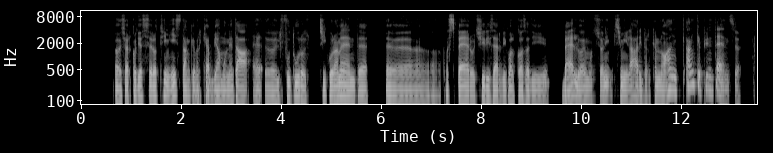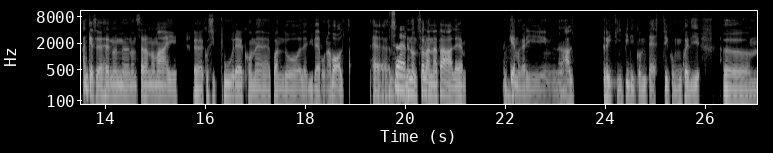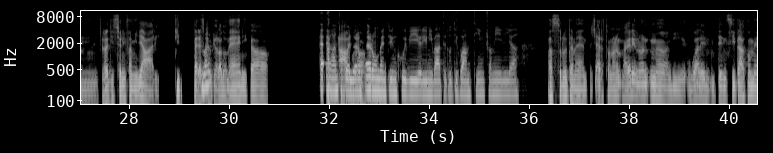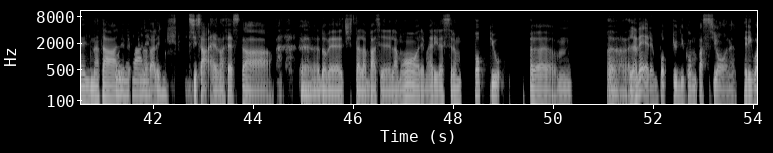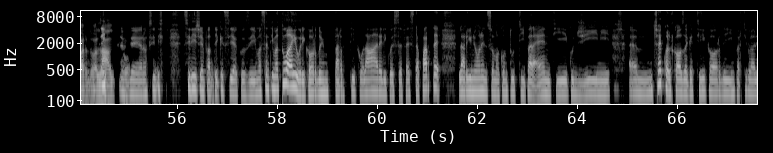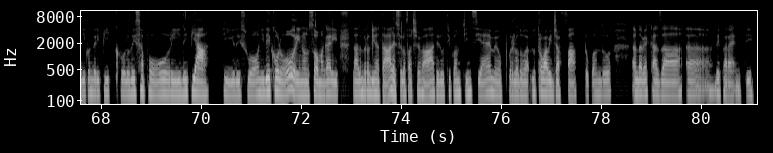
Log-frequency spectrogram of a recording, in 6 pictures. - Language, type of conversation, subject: Italian, podcast, Qual è una tradizione di famiglia che ti emoziona?
- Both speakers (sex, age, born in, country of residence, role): female, 50-54, Italy, United States, host; male, 25-29, Italy, Romania, guest
- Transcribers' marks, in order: unintelligible speech; unintelligible speech; sniff; chuckle; other background noise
